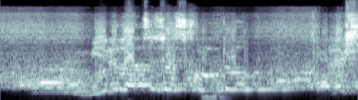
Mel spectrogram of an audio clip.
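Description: Speech only: a voice starts talking about half a second in, over a steady hiss. The recording sounds thin, with no bass.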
